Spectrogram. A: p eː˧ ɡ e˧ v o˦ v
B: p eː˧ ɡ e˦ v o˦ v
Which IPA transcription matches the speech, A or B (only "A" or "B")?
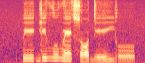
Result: B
